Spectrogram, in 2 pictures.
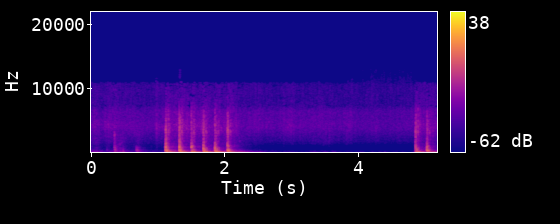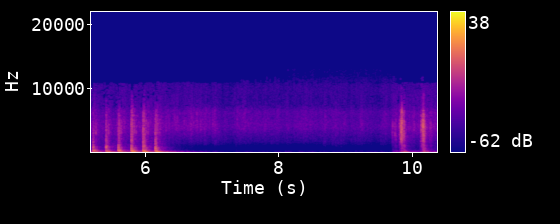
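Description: knocking on a door

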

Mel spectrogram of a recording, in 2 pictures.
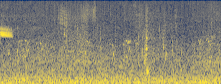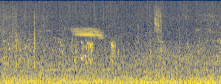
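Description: song thrush singing

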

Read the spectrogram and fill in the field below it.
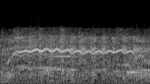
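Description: horse neighing

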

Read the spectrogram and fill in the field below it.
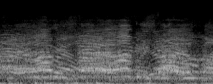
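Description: crowd chanting

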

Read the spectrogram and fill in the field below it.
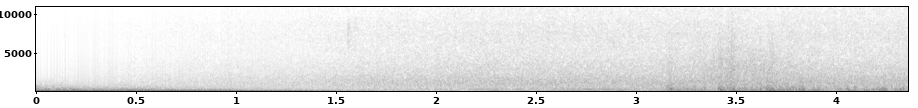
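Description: thunderstorm with rolling thunder

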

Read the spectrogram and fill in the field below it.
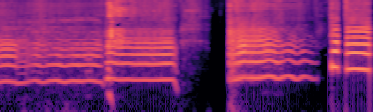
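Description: fart sound effect

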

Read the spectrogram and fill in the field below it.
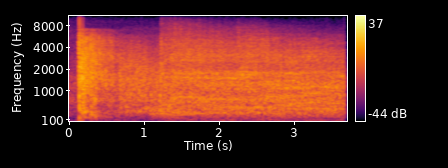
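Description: harpoon gun firing

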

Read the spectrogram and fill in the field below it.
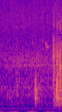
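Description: knocking on a door

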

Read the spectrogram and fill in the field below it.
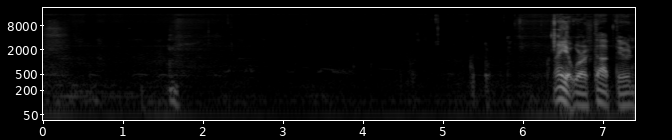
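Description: sipping coffee

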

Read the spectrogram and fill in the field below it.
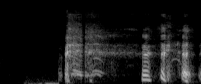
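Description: cough

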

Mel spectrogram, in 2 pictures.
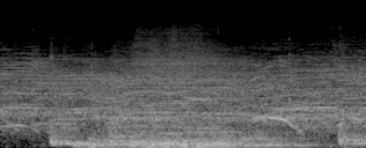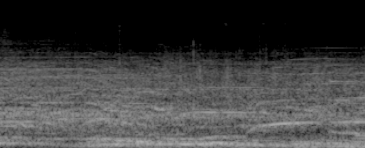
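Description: audience shouting and cheering

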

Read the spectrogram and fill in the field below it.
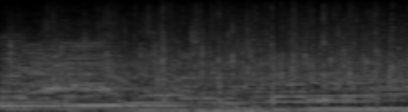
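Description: audience clapping

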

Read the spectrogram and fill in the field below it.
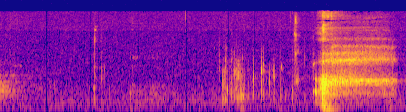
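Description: sipping a drink

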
